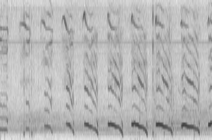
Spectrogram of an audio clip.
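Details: A five-week-old Muscle Mastiff pup, a future breeding prospect, gives high, drawn-out whines that arch up and slide downward, repeated about twice a second and growing louder through the clip.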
